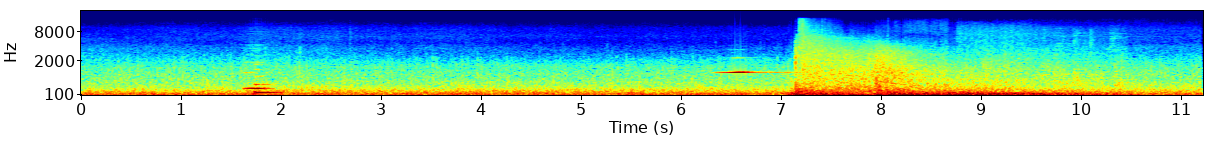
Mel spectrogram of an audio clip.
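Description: Flames roar on a burning ship.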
